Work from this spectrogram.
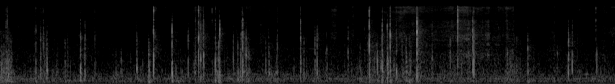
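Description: An empty, thin clear plastic bag with a white label is crumpled with the fingers of both hands. It gives off a steady run of sharp, bright crinkles and crackles that stop dead with no ring, over a soft hiss and very little low end.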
